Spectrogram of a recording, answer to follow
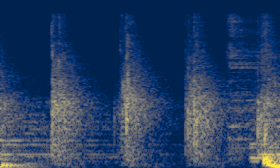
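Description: Live pop band in a breakdown: the bass and sustained parts drop out, leaving sharp clap-like hits on the beat a little under twice a second. The full band with bass kicks back in at the very end.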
